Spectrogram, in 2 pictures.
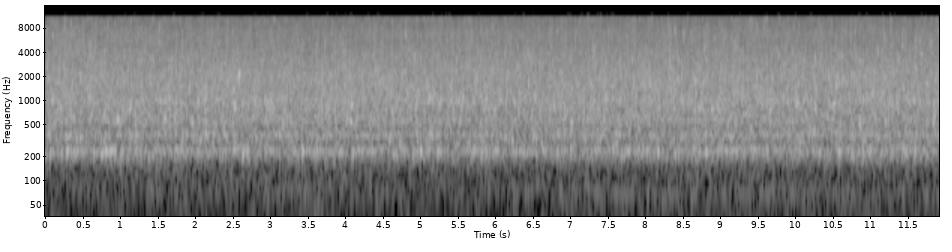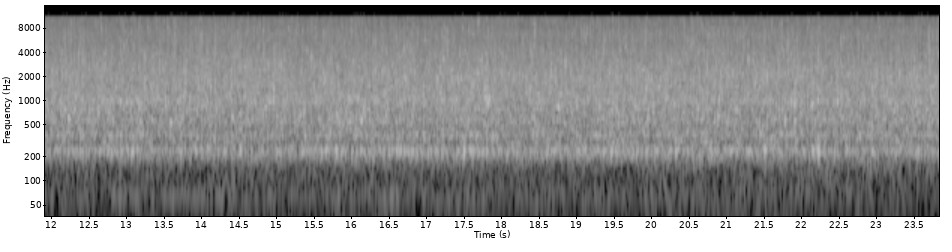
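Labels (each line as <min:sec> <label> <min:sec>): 0:00.0 A river flows softly. 0:23.8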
